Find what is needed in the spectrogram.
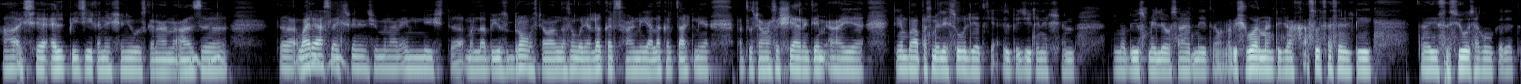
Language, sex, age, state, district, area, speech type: Kashmiri, male, 18-30, Jammu and Kashmir, Ganderbal, rural, spontaneous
